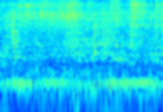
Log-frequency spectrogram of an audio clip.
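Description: Supermarket ambience: a steady low hum, with faint footsteps and distant voices.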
